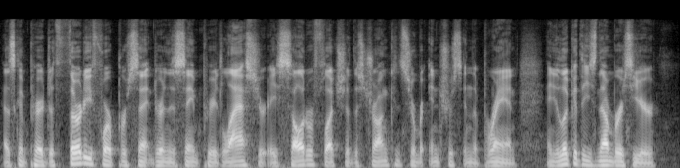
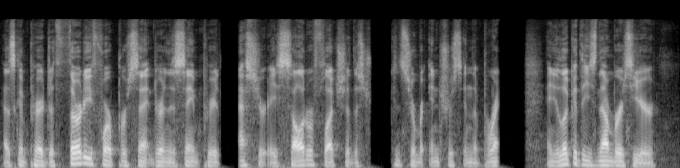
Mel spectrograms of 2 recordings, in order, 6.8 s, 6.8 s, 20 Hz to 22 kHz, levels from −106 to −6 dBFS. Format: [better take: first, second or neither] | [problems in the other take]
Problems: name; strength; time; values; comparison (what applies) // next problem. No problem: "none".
first | audio cutting out; at 2 s, at 3.5 s and at 5 s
